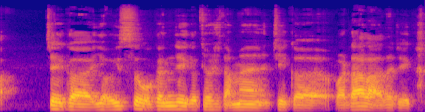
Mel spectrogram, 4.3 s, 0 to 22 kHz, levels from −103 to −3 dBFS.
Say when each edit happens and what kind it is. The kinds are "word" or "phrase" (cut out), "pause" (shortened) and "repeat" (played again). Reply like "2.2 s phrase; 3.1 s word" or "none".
2.0 s word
